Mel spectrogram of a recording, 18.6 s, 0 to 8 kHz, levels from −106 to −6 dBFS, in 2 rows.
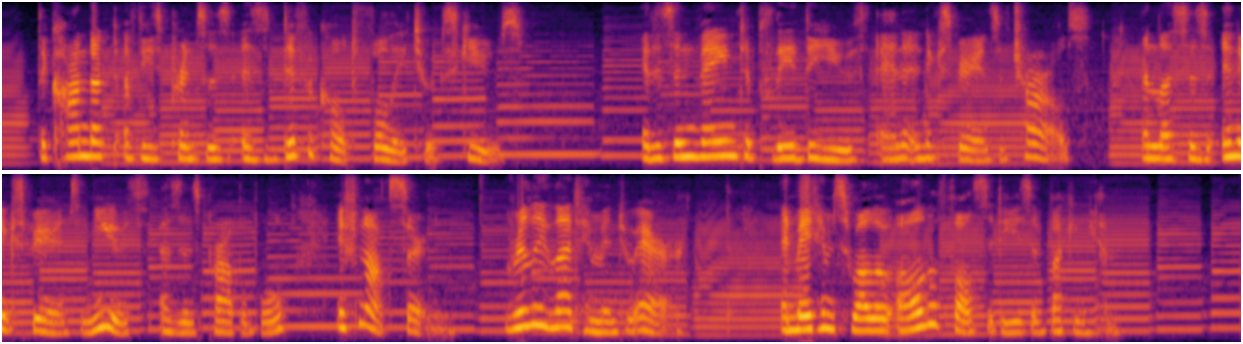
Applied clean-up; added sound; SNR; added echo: none; Wind instrument, woodwind instrument; 14 dB; none.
